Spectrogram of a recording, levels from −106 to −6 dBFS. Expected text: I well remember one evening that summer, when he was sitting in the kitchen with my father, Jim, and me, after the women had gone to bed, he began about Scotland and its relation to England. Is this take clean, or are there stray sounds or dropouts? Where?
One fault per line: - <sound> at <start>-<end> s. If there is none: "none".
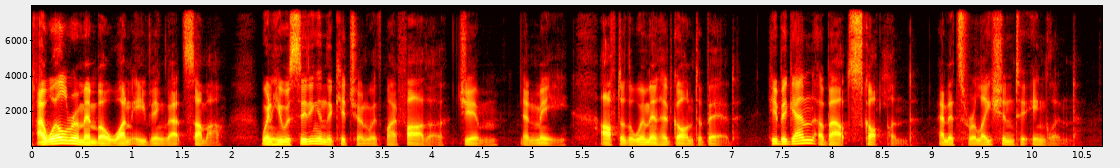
none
